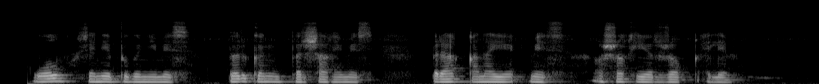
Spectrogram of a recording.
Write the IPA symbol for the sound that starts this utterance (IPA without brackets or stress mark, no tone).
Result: w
